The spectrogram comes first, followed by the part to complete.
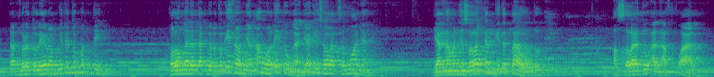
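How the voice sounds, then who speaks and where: This preacher, a man with a high voice, gives a religious sermon in a casual, blunt, teasing way, peppered with fillers such as "apa namanya". He is recorded in an echoey room with music playing behind him.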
